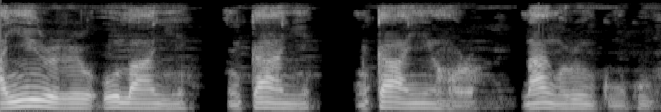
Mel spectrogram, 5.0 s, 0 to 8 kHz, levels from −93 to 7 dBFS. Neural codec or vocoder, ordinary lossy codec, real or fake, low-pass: none; none; real; 7.2 kHz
